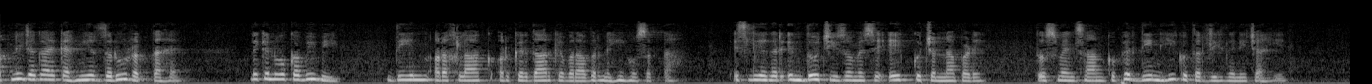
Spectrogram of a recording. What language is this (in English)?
Urdu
